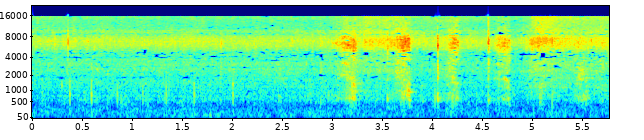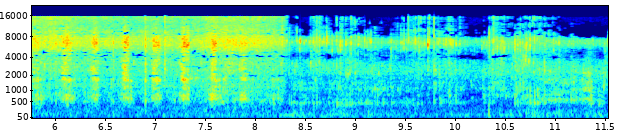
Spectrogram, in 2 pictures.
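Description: Spiced masala sizzling in a steel kadhai while a metal spatula stirs and scrapes it in a run of short strokes. Near the end water is poured in and the sizzling dies down.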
